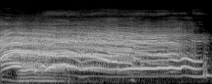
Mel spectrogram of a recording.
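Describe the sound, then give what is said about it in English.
Two voices scream together in a loud, high-pitched, sustained shriek lasting about two seconds, holding steady before cutting off abruptly. “They both scream.”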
